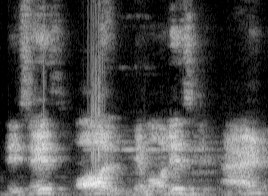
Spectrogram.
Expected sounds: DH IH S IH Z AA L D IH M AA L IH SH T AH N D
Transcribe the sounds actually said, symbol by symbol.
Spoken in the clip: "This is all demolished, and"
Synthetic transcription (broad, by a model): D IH S IH Z AA L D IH M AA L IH S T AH N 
